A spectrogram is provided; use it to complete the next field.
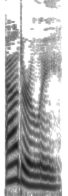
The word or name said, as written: adorlee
